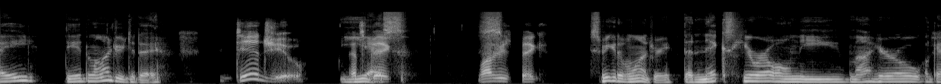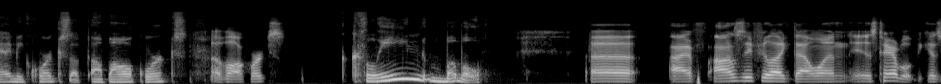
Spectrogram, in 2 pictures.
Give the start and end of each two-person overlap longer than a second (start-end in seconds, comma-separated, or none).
none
